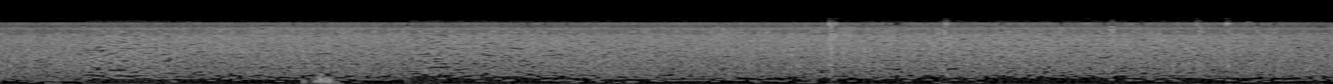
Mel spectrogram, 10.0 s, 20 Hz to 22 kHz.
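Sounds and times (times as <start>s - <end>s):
water rushing down waterfall: 0.0s - 10.0s.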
